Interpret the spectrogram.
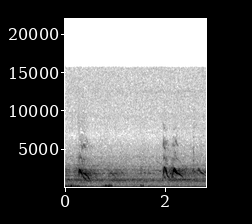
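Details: Red-billed chough at Songzanlin Monastery, Shangri-La, Yunnan, China, recorded 18 April 2019; two short, harsh, downslurred calls, one near the start and a doubled one about two seconds later, over low rumbling background noise.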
